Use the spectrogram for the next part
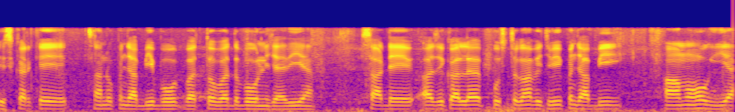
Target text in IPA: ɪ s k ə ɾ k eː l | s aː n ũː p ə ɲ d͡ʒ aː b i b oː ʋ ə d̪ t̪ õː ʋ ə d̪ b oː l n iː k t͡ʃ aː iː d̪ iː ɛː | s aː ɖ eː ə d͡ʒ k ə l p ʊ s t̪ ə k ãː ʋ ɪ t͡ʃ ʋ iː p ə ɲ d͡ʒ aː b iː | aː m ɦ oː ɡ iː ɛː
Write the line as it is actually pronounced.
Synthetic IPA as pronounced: ɪ s k ə ɾ k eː | s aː n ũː p ə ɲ d͡ʒ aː b iː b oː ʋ ə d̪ t̪ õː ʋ ə d̪ b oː l n iː t͡ʃ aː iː d̪ iː ɛː | s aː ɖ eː ə d͡ʒ k ə l p ʊ s t̪ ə k ãː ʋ ɪ t͡ʃ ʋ iː p ə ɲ d͡ʒ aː b iː | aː m ɦ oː ɡ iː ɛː

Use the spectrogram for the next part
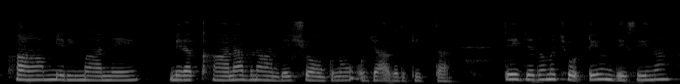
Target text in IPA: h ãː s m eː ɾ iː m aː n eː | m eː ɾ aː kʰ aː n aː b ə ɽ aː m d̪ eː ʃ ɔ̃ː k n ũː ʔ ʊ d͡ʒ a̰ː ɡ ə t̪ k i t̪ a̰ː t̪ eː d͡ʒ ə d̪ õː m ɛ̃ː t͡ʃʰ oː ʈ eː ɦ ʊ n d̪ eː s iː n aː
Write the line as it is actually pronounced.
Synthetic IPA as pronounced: h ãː m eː ɾ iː m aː n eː | m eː ɾ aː kʰ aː n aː b ə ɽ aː n d̪ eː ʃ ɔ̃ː k n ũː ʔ ʊ d͡ʒ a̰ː ɡ ə t̪ k iː t̪ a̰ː t̪ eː d͡ʒ ə d̪ õː m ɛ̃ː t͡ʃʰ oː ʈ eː ɦ ʊ n d̪ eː s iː n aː

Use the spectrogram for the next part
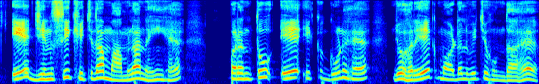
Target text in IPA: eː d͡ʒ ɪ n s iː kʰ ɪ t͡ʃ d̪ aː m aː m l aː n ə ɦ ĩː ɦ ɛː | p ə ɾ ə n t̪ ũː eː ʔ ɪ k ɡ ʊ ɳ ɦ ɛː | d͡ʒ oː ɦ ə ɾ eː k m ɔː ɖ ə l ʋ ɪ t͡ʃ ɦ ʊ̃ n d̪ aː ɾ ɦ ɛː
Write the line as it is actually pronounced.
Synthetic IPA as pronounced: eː d͡ʒ ɪ n s iː kʰ ɪ t͡ʃ d̪ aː m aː m l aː n ə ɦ ĩː ɦ ɛː | p ə ɾ ə n t̪ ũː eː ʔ ɪ k ɡ ʊ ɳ ɦ ɛː | d͡ʒ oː ɦ ə ɾ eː k m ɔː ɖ ə l ʋ ɪ t͡ʃ ɦ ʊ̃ n d̪ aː ɦ ɛː

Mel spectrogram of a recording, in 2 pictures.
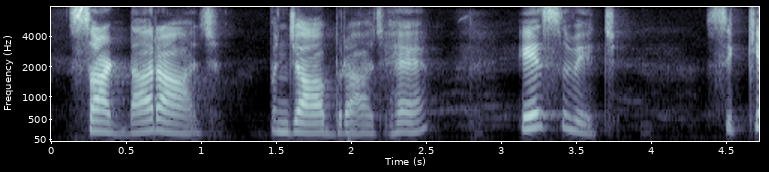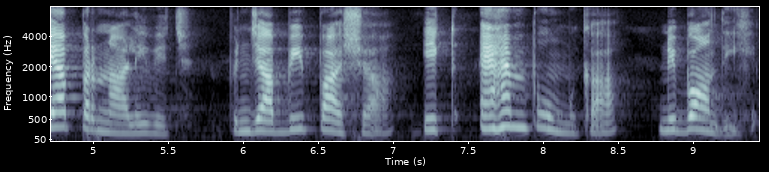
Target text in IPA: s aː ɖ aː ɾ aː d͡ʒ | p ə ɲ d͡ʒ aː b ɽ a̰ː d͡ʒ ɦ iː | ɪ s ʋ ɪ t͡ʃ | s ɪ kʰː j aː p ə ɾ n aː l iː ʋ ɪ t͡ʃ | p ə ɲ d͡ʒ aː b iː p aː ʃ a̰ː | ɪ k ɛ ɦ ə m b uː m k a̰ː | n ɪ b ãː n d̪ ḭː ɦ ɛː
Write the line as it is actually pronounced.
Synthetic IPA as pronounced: s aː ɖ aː ɾ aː d͡ʒ | p ə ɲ d͡ʒ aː b ɾ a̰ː d͡ʒ ɦ ɛː | ɪ s ʋ ɪ t͡ʃ | s ɪ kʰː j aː p ə ɾ n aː l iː ʋ ɪ t͡ʃ | p ə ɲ d͡ʒ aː b iː p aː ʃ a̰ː | ɪ k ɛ ɦ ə m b uː m k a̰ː | n ɪ b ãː n d̪ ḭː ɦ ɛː

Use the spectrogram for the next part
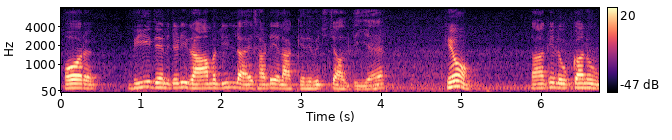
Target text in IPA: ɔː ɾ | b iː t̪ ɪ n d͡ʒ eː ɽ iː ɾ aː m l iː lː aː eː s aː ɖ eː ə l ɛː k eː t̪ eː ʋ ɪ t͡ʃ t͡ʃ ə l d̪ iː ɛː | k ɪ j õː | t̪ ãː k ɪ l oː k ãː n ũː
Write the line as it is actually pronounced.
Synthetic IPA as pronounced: ɔː ɾ | b iː d̪ ɪ n d͡ʒ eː ɽ iː ɾ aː m l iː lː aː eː s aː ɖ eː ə l aː k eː d̪ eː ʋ ɪ t͡ʃ t͡ʃ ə l d̪ iː ɛː | k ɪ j õː | t̪ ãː k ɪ l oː k ãː n ũː

